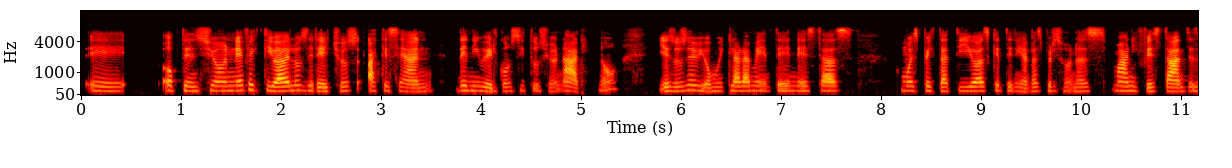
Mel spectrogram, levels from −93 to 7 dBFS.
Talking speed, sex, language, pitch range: 150 wpm, female, Spanish, 165-205 Hz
